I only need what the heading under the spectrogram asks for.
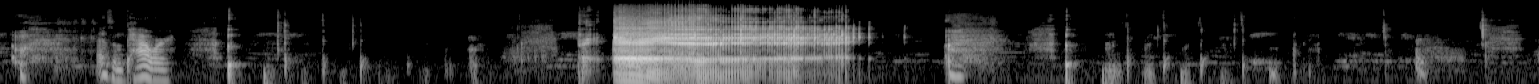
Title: me burping for the first time in a while.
